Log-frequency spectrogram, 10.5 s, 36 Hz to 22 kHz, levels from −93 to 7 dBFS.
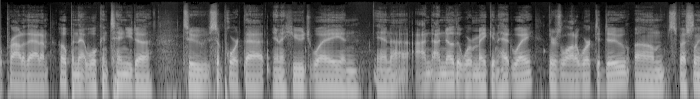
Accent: American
